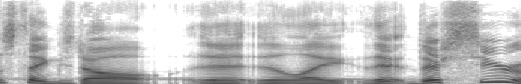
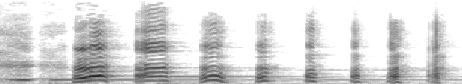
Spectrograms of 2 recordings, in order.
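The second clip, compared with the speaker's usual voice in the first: shrieking laugh, much higher; high burst of laughter; 4 dB louder than usual. Real, not acted. Streamer cracking up at his own joke, high laugh.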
